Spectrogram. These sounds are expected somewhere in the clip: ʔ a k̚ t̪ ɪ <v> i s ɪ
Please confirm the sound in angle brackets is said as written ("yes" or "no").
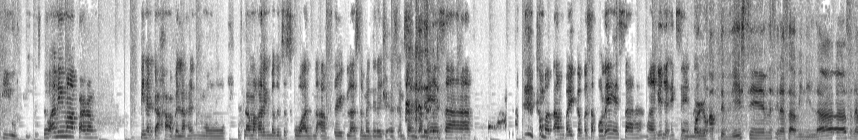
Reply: yes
